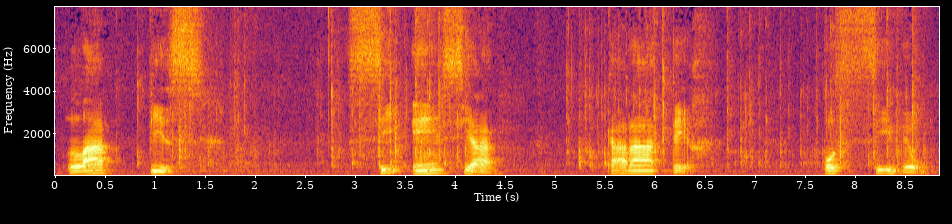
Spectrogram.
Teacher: a penúltima é a mais forte né penúltimo é mais forte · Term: paroxítonas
